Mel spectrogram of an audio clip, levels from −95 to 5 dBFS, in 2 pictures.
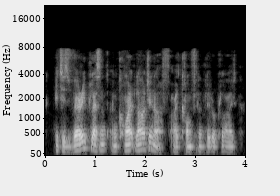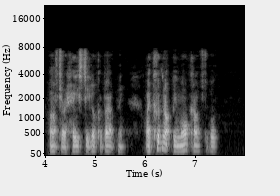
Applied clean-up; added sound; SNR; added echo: none; none; none; none.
